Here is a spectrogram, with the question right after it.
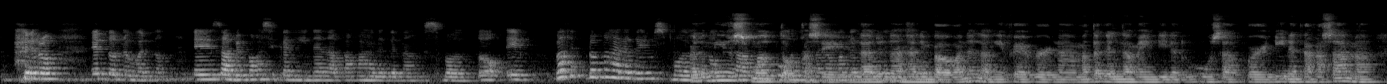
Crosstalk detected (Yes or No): Yes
